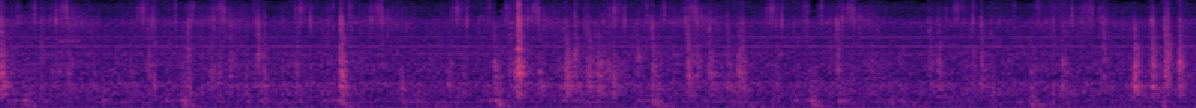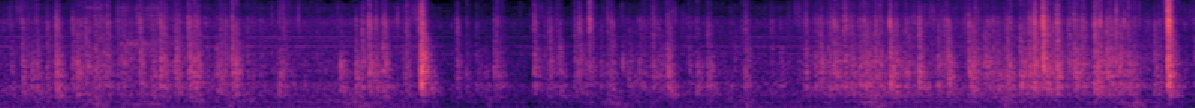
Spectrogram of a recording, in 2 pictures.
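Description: Rain falling, scattered sharp drop hits over a steady hiss. It grows louder about six seconds in and again from about ten seconds, with one sharp knock at about eight seconds.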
